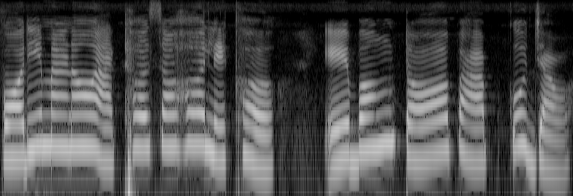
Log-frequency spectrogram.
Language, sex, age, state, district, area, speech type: Odia, female, 30-45, Odisha, Bhadrak, rural, read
